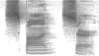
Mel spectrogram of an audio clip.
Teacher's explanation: 2 syllables. And the stress is on the first syllable,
